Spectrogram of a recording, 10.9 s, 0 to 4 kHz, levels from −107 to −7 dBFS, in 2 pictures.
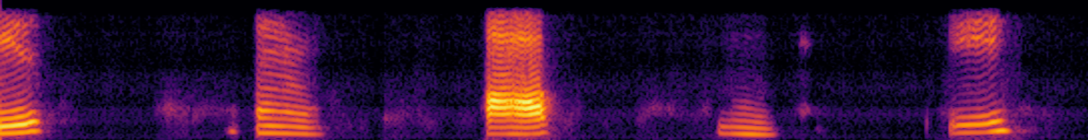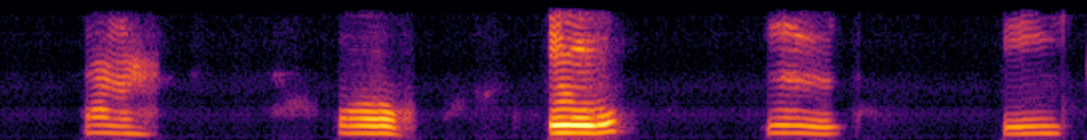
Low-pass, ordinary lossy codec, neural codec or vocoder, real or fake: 3.6 kHz; none; codec, 16 kHz, 0.8 kbps, ZipCodec; fake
